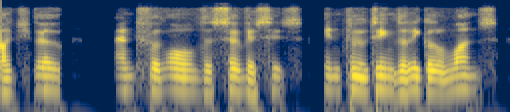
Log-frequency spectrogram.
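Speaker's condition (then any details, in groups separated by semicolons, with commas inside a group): Bulbar onset motor neurone disease, speech-generating device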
